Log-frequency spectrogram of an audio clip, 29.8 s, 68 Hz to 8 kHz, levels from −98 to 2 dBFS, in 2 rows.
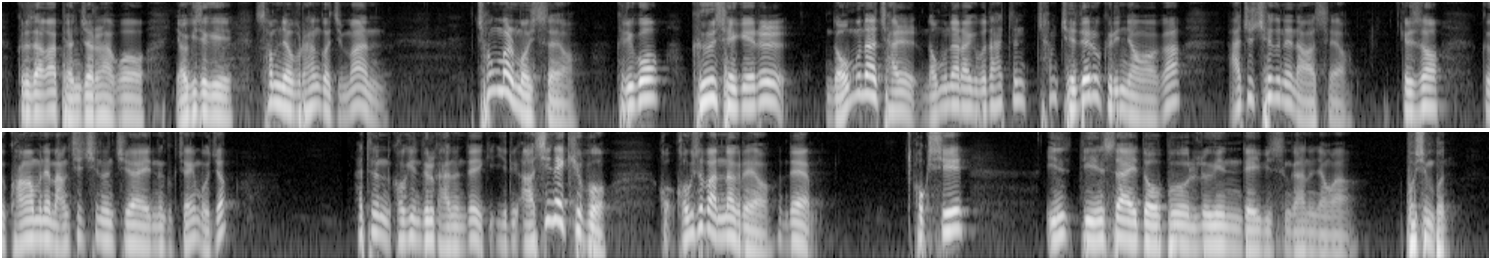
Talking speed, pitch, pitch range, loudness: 270 characters per minute, 130 Hz, 110-155 Hz, -20 LUFS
